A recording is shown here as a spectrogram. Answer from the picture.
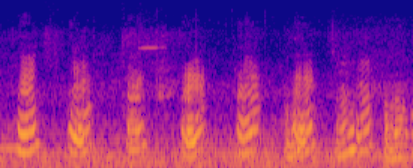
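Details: California sea lions at Crescent City harbor, with one giving a steady run of hoarse, harmonic barks about twice a second.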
